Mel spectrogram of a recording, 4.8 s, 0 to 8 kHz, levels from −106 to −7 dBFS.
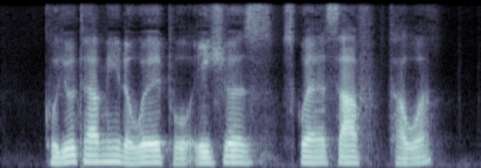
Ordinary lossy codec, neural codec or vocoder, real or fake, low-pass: none; codec, 16 kHz, 1.1 kbps, Voila-Tokenizer; fake; 7.2 kHz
